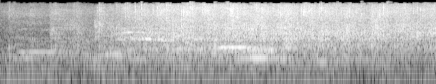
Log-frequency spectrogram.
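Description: Audience applause swells and holds steady, a dense wash of many hands clapping at once, moderately loud with a few faint scattered voices mixed in.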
